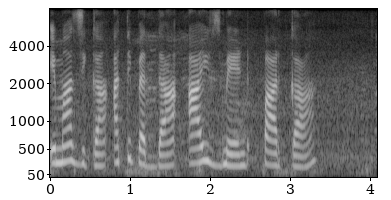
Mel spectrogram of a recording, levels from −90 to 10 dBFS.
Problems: background conversations at intervals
